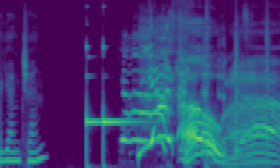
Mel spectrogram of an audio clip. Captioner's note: bell dings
